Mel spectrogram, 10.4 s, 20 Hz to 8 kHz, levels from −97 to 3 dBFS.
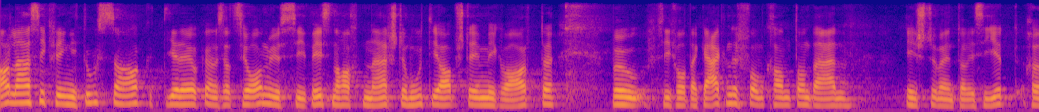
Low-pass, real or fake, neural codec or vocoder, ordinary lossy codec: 7.2 kHz; fake; codec, 44.1 kHz, 7.8 kbps, DAC; none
